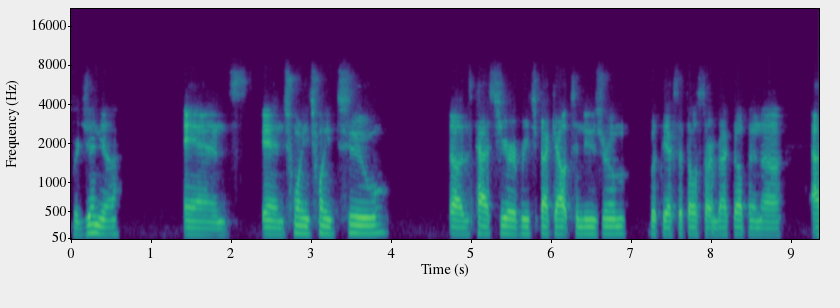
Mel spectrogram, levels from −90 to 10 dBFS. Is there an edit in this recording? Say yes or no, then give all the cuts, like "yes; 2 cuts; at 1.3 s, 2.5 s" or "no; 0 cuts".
no; 0 cuts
